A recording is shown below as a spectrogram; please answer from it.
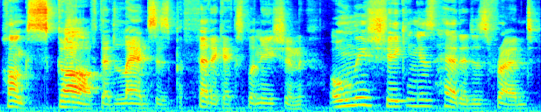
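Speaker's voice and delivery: ordinary delivery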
